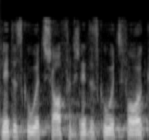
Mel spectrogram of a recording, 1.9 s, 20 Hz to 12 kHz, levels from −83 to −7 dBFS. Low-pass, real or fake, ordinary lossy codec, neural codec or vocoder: 7.2 kHz; real; AAC, 64 kbps; none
